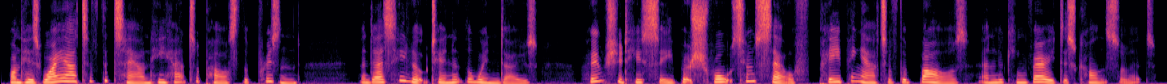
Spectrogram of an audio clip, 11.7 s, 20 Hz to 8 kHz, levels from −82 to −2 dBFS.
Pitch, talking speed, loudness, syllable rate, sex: 240 Hz, 190 wpm, -21 LUFS, 4.7 syllables/s, female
